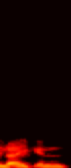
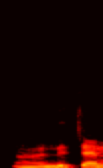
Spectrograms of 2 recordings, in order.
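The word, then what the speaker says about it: lichen: लिचेन के बारे में, लिचेन नहीं लाइकेन होता है सही शब्द, प्रोनाउंसिएशन लिचेन नहीं पढ़ सकते इसको, अंग्रेजी की खूबसूरती है ये।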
